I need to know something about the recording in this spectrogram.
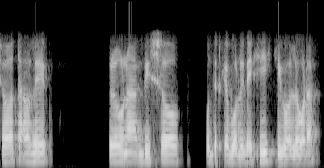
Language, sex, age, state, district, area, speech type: Bengali, male, 18-30, West Bengal, Kolkata, urban, conversation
